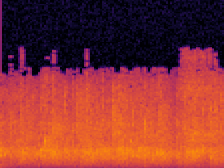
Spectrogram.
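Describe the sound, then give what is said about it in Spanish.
Steady audience applause, a dense wash of many hands clapping at an even level throughout, with no talking over it. “Aplaudan los que piensen que se va a, a, librarle un montón de dolores de cabeza.”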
